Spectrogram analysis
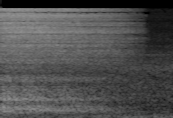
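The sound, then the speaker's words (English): A deep breath in during a guided breathing exercise, heard as a long, breathy rushing hiss that begins loud and gradually tapers off. “So deep breath in”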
